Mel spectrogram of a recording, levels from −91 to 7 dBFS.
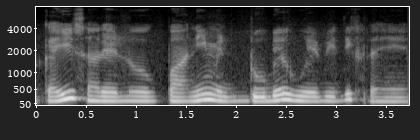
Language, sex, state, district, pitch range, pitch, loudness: Hindi, male, Jharkhand, Ranchi, 130-155 Hz, 135 Hz, -15 LUFS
